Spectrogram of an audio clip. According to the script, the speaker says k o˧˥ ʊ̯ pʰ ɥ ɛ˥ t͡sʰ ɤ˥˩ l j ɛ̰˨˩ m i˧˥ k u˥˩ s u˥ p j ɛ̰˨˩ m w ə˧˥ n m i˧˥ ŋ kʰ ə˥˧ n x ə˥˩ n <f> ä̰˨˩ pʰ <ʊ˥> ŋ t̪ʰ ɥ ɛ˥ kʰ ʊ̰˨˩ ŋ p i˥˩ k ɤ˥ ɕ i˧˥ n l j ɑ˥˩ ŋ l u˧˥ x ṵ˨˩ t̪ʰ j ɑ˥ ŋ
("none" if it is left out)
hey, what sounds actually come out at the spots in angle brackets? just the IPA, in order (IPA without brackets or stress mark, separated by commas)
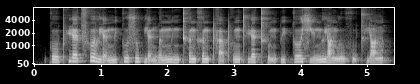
pʰ, ʊ˥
